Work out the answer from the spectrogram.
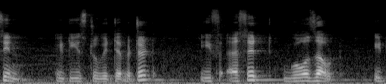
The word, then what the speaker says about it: debit: So some of the guys are pronouncing like debtor, so this is not debtor, actually cash account debit. It should not be pronounced like a debtor, it should be a debit, we should pronounce like debit.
